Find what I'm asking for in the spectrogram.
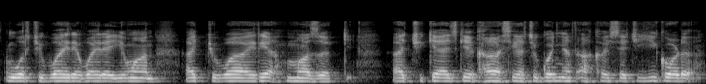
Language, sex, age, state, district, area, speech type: Kashmiri, male, 18-30, Jammu and Kashmir, Ganderbal, rural, spontaneous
